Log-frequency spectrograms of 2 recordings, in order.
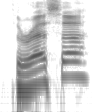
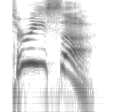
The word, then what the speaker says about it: Theresa: Why would you pronounce that like that? – Well, how would you say it? – Teresa. – Well, no. – That's how you spell Teresa. – Well, it's a Wisconsin city, so what do you think? – I think they should call it Teresa.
